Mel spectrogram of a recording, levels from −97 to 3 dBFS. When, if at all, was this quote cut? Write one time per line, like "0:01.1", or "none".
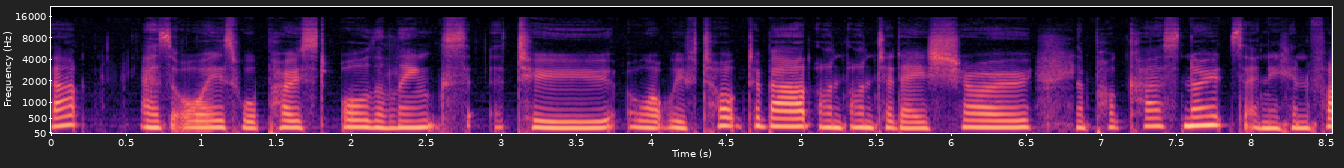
0:05.3
0:06.8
